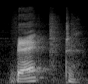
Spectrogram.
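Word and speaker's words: packed: पैक की second form पैक्ट, इसमें डे नहीं बोला जा करके बल्कि टैब बोला जाता है, पैक्ट। लिखा जाता है ED लेकिन बोला जाता है टैब, पैक्ट।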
